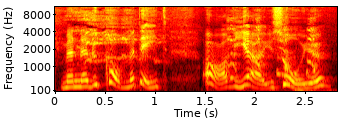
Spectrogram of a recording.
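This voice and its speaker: A woman's voice: fairly high pitch, animated, slight background noise. A woman with a Småland Swedish accent chatting casually and enthusiastically as a co-host, laughing easily. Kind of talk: casual chat.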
